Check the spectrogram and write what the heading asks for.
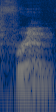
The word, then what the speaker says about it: Fryn: I was saying it wrong. It's Fryn the way it was showing up.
